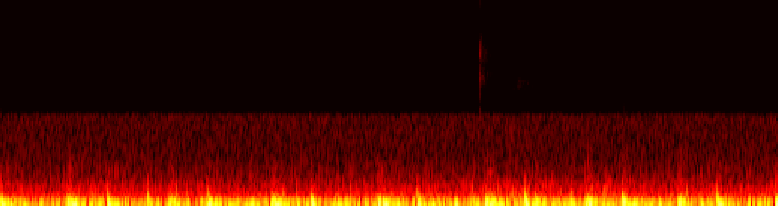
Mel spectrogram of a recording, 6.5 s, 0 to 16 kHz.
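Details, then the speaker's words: Steady low thumping heartbeat at about 80 a minute, with a low rumbling hum, as a nurse listens on herself through an Eko Core digital stethoscope attachment with amplification, connected to the app. "first of all the sound quality was amazing this is such a nice crisp clear sound when you're listening and I was just listening on myself"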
